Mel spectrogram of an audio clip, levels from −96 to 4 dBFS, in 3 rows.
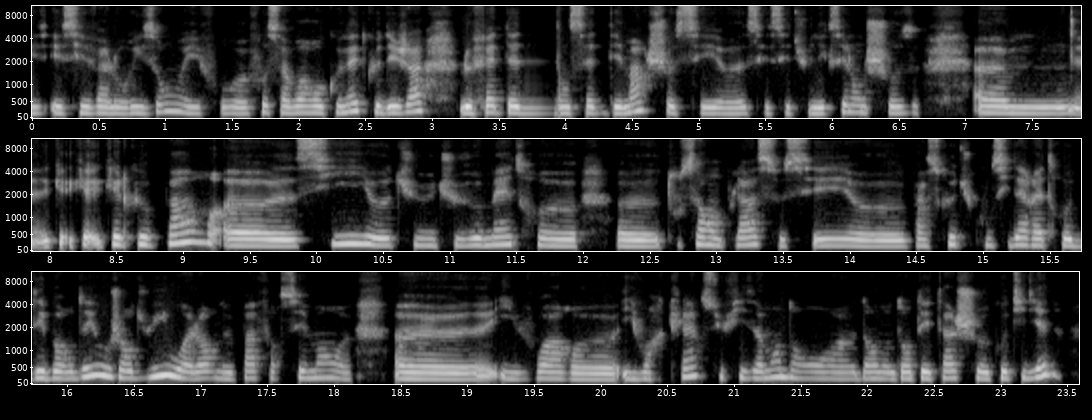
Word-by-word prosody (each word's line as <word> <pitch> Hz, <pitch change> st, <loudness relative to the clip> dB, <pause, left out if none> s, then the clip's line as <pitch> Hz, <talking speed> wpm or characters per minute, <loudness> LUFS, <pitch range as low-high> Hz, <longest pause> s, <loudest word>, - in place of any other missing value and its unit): et -, -, -3 dB
c -, -, -17 dB
et 180 Hz, -, +2 dB
c'est 175 Hz, +2 st, +2 dB
valorisant 180 Hz, +5 st, -1 dB
et 175 Hz, -, -3 dB
il 170 Hz, -, -4 dB
faut, 170 Hz, 0 st, -6 dB
heu, -, -, -2 dB
faut 195 Hz, +4 st, -5 dB
savoir 185 Hz, -1 st, 0 dB
reconnaître 185 Hz, +5 st, 0 dB
que 190 Hz, -, -1 dB
déjà 185 Hz, +5 st, +3 dB, 0.3 s
le 180 Hz, -, +9 dB
fait 190 Hz, +2 st, -1 dB
d'être 160 Hz, -3 st, +1 dB
dans 175 Hz, -, +1 dB
cette 170 Hz, 0 st, -1 dB
démarche, 185 Hz, +7 st, +1 dB
c'est, 165 Hz, 0 st, +1 dB
heu, 160 Hz, +1 st, -2 dB
c'est 165 Hz, 0 st, -6 dB
c'est 170 Hz, +1 st, -6 dB
une 165 Hz, -, +1 dB
excellente 190 Hz, +3 st, -2 dB
chose. 180 Hz, +1 st, -2 dB, 0.4 s
Hem, 170 Hz, -2 st, +2 dB, 0.3 s
quel -, -, -1 dB
quel 420 Hz, -2 st, +3 dB
quelque 220 Hz, -1 st, +3 dB, 0.2 s
part, 275 Hz, -1 st, +2 dB
heu, 185 Hz, -1 st, +6 dB
si, 235 Hz, +5 st, +2 dB
heu, 195 Hz, -1 st, +3 dB
tu 195 Hz, -2 st, -7 dB
tu 190 Hz, -, -8 dB
veux 200 Hz, +1 st, +1 dB
mettre, 215 Hz, +1 st, -3 dB
heu 180 Hz, -1 st, +1 dB, 0.3 s
heu, 175 Hz, -1 st, +3 dB
tout -, -, -14 dB
ça 220 Hz, -2 st, 0 dB
en 200 Hz, -3 st, -2 dB
place, 210 Hz, 0 st, -1 dB
c'est, 185 Hz, +1 st, 0 dB
heu, 170 Hz, -1 st, +2 dB
parce 185 Hz, -2 st, -4 dB
que 220 Hz, -, -1 dB
tu -, -, -11 dB
considères 195 Hz, +1 st, -2 dB
être 190 Hz, 0 st, 0 dB
débordé 200 Hz, +6 st, +1 dB
aujourd'hui, 235 Hz, 0 st, +4 dB
ou 235 Hz, -6 st, +5 dB
alors 195 Hz, +1 st, -3 dB
ne 185 Hz, -, -5 dB
pas 200 Hz, +3 st, -8 dB
forcément, 200 Hz, 0 st, -6 dB
heu -, -, -10 dB, 0.4 s
heu, 175 Hz, -2 st, +3 dB
y 180 Hz, -, -5 dB
voir, 185 Hz, 0 st, -4 dB
heu, 165 Hz, -1 st, +1 dB
y 175 Hz, -, -3 dB
voir 185 Hz, +1 st, -8 dB
clair 250 Hz, +2 st, -3 dB
suffisamment 220 Hz, -3 st, -4 dB
dans, 190 Hz, -4 st, -6 dB
heu, 180 Hz, -, -8 dB
dans 190 Hz, +1 st, -5 dB
ne 180 Hz, -1 st, -4 dB
dans 185 Hz, 0 st, -2 dB
tes 190 Hz, 0 st, +1 dB
tâches, 200 Hz, +1 st, -2 dB
heu, 185 Hz, -, +1 dB
quotidiennes? 215 Hz, +9 st, -1 dB
185 Hz, 195 wpm, -24 LUFS, 175-205 Hz, 0.4 s, le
